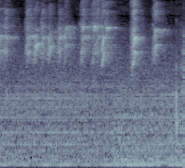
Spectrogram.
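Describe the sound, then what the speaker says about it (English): Birds chirp near their nest outdoors, a run of short, bright tweets repeating irregularly at moderate distance over a steady background hiss, with no one talking. "the birds, look at they chirping, y'all"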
